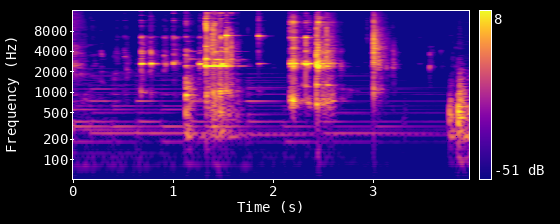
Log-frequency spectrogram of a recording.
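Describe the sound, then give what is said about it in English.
Several ice cubes drop one after another into a glass while a drink is being made, each landing with a bright, ringing clink. The clinks come in uneven bursts and are fairly loud, with no talking. “So I'm going to take some ice.”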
